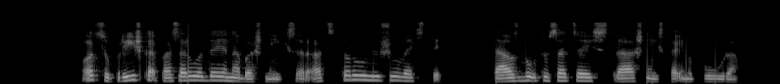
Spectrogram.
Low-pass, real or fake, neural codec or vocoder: 7.2 kHz; real; none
